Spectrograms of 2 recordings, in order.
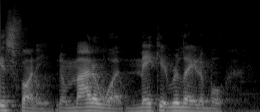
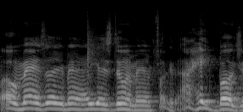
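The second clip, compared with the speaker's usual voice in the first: mock cheesy stand-up greeting, higher and louder; hacky comic opener; 6 semitones higher, 6 dB louder than usual. Comic mocking his own early set, hacky greeting. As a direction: ham up a lazy club comic's opening. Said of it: "hacky way you start your joke".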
